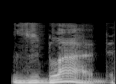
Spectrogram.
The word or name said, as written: sblood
